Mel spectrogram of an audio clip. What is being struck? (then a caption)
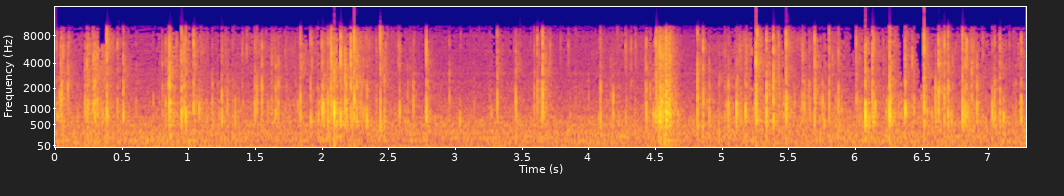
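Cellophane bag of foil-wrapped candies. Fingertips and nails scratch and crinkle a clear cellophane bag full of foil-wrapped candies. The result is a steady, bright crackle of sharp crinkling ticks with almost no low end, swelling into louder, denser bursts around the two- and four-and-a-half-second marks.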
